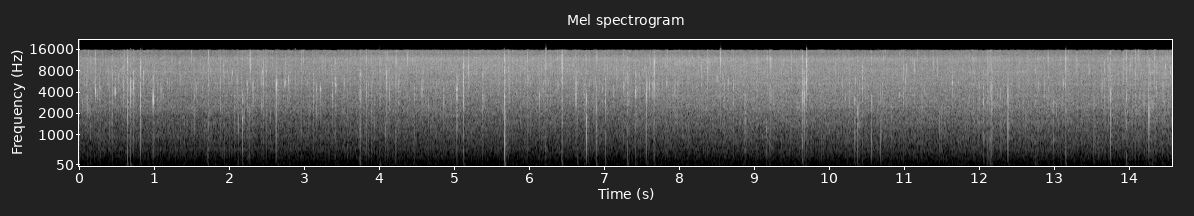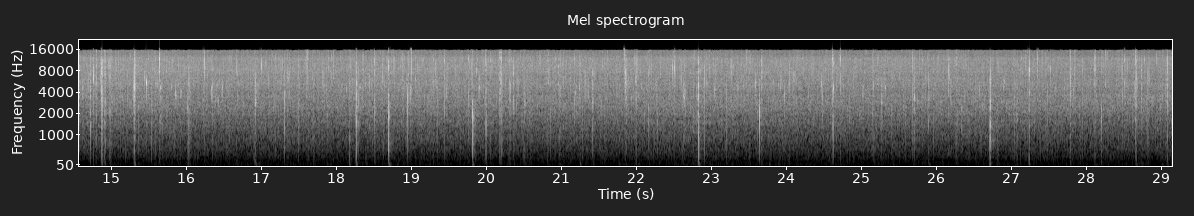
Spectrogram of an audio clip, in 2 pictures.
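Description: An egg frying in hot fat: a steady sizzle with many small, sharp pops and crackles.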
